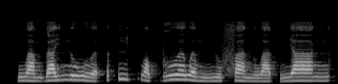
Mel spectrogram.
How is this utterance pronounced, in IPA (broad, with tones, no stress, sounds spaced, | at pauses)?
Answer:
w a˨˩ m ɗ a˧˥ j n u˧ w u˨˩˨ ə̯ ʔ ə˦˥ k̚ ɲ ə˦˥ k̚ w ɔ˨˩ p̚ ɣ u˧ ə̯ w ə˨˩ m ɲ u˨˩˨ f a˨˩ n w a˨˩ t̚ ɲ a˧ ŋ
